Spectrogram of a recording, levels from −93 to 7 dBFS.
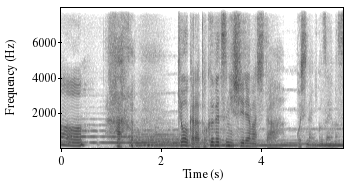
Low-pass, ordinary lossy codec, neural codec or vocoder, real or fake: none; none; codec, 16 kHz, 6 kbps, DAC; fake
